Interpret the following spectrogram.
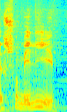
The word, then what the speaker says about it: sommelier: Familia começando pelo começo a palavra tem origem Francesa e se escreve desse jeito que tá aqui aparecendo para você sommelier e se pronuncia assumiria isso relacionado aos homens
